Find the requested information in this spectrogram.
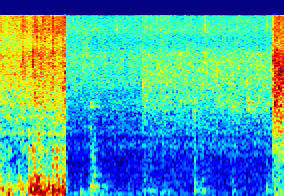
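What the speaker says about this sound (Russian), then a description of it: "Обжаривать овощи я буду в основном в этой сковородке" Vegetables fry in a pan for a beef rib dish, a loud hissing sizzle in short bursts at the start and end, with quieter crackling and stirring sounds between them.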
